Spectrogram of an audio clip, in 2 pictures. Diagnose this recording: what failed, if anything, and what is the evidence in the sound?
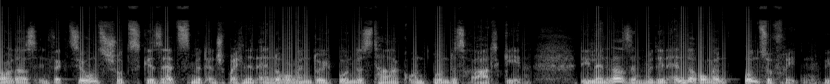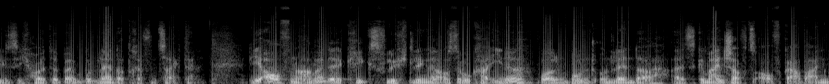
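Interleaved audio read as planar, at the sample-format conversion stage, throughout the speech. Each 21.77 ms block has its halves played together at half speed, so pitch drops an octave. The spectrogram shows compressed harmonics and vertical striping at 45.9 Hz, heard as buzz. The waveform shows repeating block seams.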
